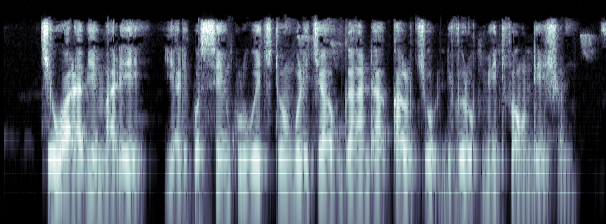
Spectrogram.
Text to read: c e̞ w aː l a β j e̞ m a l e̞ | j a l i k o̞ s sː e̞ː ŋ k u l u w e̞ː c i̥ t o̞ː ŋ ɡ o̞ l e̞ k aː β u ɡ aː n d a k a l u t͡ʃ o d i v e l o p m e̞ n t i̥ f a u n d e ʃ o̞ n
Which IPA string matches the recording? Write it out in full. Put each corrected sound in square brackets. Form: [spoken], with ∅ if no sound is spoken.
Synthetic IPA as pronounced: c e̞ w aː l a β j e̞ m a l e̞ | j a l i k o̞ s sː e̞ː ŋ k u l u w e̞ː c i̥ t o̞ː ŋ ɡ o̞ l e̞ [c] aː β u ɡ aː n d a k a l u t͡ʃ o d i v e l o p m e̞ n t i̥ f a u n d e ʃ o̞ n

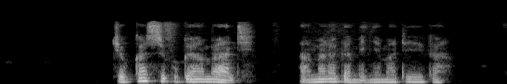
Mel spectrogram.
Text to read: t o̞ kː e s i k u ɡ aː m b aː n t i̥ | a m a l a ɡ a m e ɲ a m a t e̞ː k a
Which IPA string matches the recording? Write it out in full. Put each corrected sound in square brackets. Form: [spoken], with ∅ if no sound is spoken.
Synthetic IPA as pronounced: [c] o̞ kː [a] s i k u ɡ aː m b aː n t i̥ | a m a l a ɡ a m e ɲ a m a t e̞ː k a

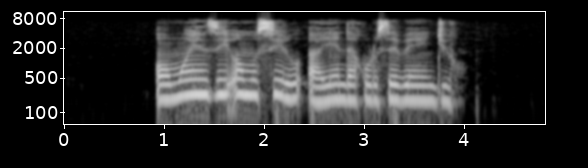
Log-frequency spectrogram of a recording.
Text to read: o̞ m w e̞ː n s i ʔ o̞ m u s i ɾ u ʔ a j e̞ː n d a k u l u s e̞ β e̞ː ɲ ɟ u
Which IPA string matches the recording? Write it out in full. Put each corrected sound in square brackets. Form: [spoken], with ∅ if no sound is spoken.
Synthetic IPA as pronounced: o̞ m w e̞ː n [z] i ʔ o̞ m u s i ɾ u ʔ a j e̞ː n d a k u l u s e̞ β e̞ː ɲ ɟ u

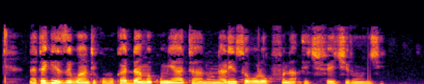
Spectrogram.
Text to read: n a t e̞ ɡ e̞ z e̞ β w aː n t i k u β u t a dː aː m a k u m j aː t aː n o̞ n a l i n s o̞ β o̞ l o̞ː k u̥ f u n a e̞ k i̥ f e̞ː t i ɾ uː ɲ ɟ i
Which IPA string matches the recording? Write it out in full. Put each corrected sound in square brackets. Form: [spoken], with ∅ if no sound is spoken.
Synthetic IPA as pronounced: n a t e̞ ɡ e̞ z e̞ β w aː n t i k u β u [k] a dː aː m a k u m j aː t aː n o̞ n a l i n s o̞ β o̞ l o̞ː k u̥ f u n a e̞ [c] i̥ f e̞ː [c] i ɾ uː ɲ ɟ i

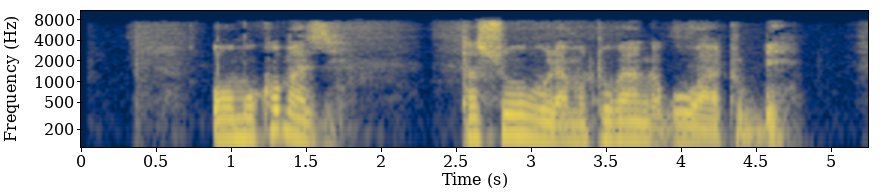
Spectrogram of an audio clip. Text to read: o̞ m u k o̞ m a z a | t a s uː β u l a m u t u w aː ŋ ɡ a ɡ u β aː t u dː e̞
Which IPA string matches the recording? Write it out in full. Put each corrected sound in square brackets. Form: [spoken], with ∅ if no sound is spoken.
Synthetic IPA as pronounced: o̞ m u k o̞ m a z [i] | t a s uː β u l a m u t u [β] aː ŋ ɡ a ɡ u [w] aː t u dː e̞

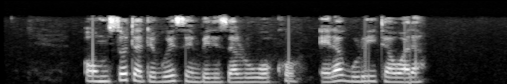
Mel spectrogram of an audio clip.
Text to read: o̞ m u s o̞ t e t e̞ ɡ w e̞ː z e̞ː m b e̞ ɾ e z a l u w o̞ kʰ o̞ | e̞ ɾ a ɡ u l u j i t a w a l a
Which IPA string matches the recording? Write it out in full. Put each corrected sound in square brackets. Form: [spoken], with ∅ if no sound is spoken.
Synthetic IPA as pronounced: o̞ m u s o̞ t [a] t e̞ ɡ w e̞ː [s] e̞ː m b e̞ ɾ e z a l u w o̞ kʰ o̞ | e̞ ɾ a ɡ u l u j i t a w a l a

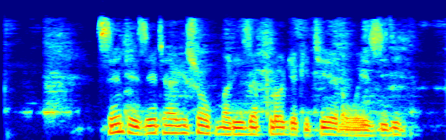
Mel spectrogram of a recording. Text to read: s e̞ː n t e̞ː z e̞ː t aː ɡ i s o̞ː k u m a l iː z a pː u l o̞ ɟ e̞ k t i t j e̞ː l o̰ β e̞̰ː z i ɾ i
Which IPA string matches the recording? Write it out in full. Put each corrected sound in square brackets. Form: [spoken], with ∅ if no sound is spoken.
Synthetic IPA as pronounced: s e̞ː n t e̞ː z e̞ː t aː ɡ i s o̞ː k u m a l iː z a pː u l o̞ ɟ e̞ k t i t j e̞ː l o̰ [w] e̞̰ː z i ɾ i

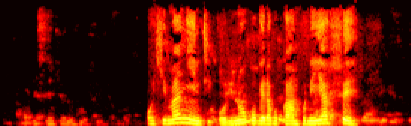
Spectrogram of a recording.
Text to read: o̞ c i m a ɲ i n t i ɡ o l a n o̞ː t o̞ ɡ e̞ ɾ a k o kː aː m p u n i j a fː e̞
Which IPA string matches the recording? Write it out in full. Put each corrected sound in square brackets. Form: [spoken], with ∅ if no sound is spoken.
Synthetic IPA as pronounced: o̞ c i m a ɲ i n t i [∅] o l [i] n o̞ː [k] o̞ ɡ e̞ ɾ a k [u] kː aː m p u n i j a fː e̞

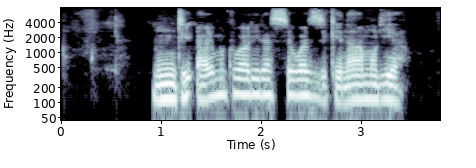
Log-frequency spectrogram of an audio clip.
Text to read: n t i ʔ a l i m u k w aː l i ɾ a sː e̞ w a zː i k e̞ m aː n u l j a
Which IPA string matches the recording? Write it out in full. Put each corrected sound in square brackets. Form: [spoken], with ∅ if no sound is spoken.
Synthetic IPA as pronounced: n t i ʔ a l i m u [t] w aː l i ɾ a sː e̞ w a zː i k e̞ [n] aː [m] u l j a

